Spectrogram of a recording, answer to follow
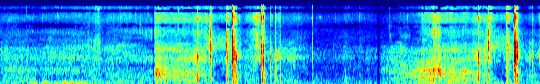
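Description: Skateboard wheels rolling on concrete with a steady rumble. Twice, a little after three seconds in and again near the end, come clusters of sharp clacks from the board's tail and wheels striking the concrete: the pop and landing of a trick.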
